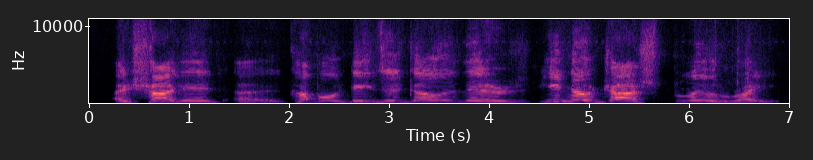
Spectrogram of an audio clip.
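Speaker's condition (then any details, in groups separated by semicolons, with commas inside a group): Cerebral palsy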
